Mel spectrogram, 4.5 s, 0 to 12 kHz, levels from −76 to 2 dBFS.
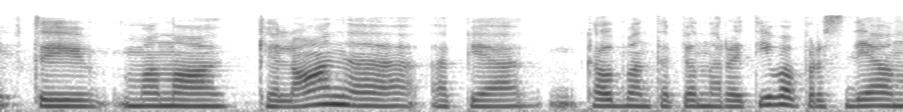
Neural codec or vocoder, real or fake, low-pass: none; real; 7.2 kHz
